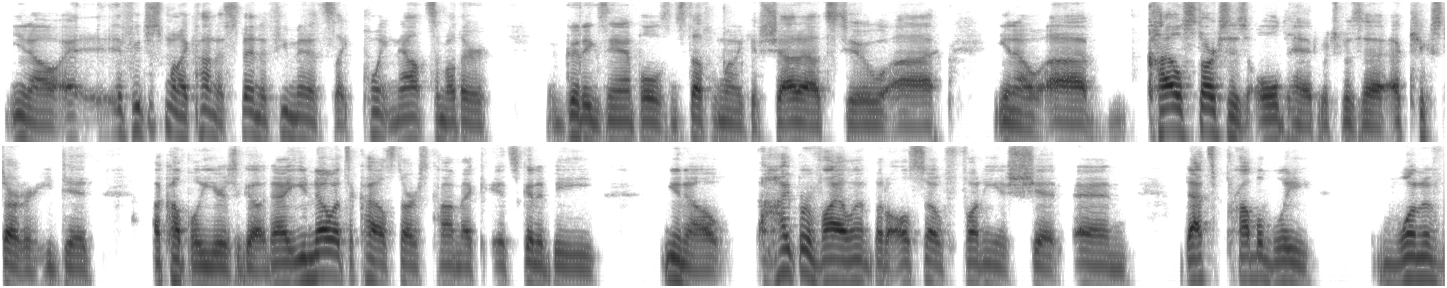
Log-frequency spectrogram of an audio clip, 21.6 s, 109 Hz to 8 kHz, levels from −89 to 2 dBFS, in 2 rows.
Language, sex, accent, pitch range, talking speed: English, male, American, 100-120 Hz, 210 wpm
